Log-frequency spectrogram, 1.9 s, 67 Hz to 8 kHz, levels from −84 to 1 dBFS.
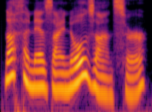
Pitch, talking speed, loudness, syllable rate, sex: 205 Hz, 190 wpm, -15 LUFS, 4.0 syllables/s, female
